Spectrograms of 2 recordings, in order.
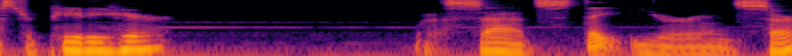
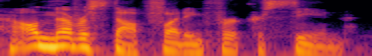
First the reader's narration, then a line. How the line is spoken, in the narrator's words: Blaine shouted back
